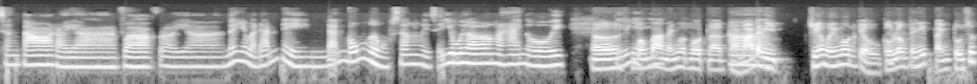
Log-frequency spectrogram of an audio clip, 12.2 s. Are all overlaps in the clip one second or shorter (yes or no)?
yes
